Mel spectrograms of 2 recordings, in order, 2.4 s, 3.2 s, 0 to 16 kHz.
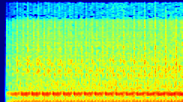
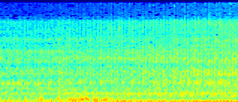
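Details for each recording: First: Fiat Doblo 1.9 JTD diesel (Opel Z19DT 1.9 CDTI) at idle: a fast, regular metallic knock over a steady hum. Endoscopy shows scuffing and a likely valve imprint on the cylinder 1 piston, and the engine needs an overhaul. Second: Fiat Doblo 1.9 JTD (Opel Z19DT 1.9 CDTI) diesel after complete engine overhaul for knocking, warming up: even idle with light, steady injector clatter and no heavy knock; engine now sounds healthy.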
